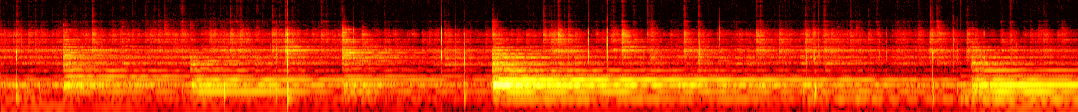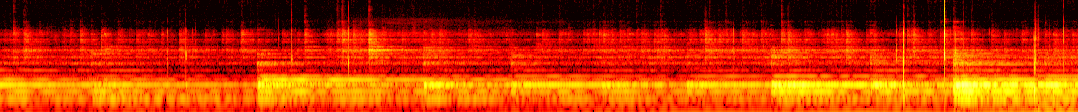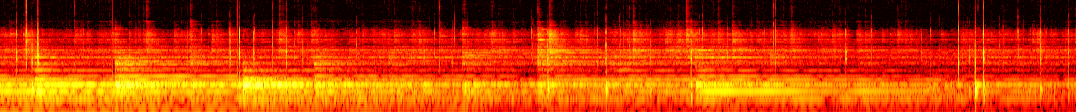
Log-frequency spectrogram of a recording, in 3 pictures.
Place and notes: Maintenon, France - Barrier
Playing with a new metallic barrier surrounding the college school. I noticed these huge steel bars would be perfect to constitude a gigantic semantron. So I tried different parts. Recorded with a contact microphone sticked to the bars.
